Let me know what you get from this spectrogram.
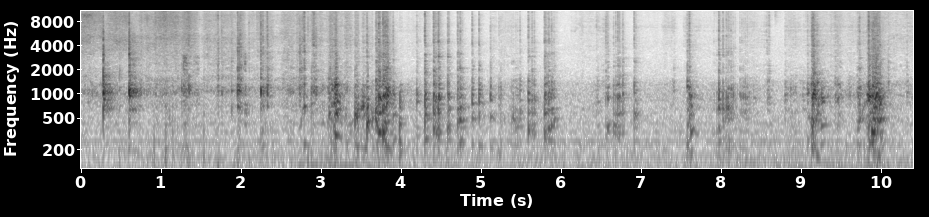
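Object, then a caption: Small plastic cup. Long nails rapidly tap the side and rim of a small, hollow, empty green plastic cup held in the hands. The result is a stream of quick, light, hollow clicks with a ringing tone around 1 kHz and a low steady background hum.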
